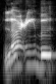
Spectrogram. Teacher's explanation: لہو ولعب، 2 پیش کی تنوین کو وقف میں ہم نے ساکن کر دینا ہے۔ جب ہم ساکن کریں گے تو با حروف کلکلہ میں ہے تو یہاں پر ہم نے کلکلہ کرنا ہے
